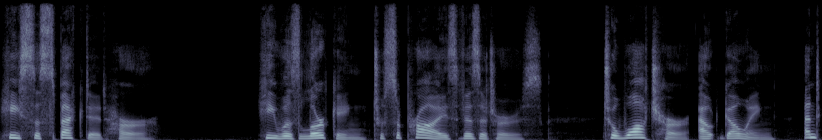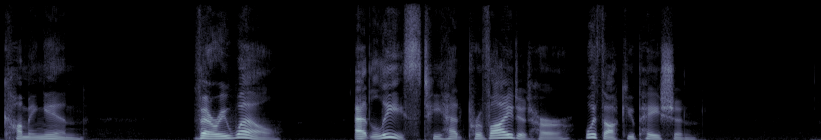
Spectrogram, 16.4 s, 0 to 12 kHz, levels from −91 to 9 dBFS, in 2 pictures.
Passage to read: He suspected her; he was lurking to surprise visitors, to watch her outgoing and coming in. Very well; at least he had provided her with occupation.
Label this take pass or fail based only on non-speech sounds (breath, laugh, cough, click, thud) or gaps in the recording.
pass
